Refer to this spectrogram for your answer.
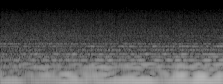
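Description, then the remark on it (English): A steady, hissing wash of ocean waves with gentle swells in loudness, layered over a low sustained tonal drone, with no voices present. “Listen to the sounds of the ocean, the waves, the birds.”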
